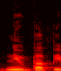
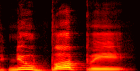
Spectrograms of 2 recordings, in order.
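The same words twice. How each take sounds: First: Said in the usual way. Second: Slow, loud, high squeal of delight; excited. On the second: Real, not acted. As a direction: stretch it out, thrilled. Excited about the puppy.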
